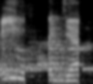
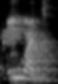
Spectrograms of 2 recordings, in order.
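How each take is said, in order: First: The word ends with a long vowel sound. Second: The word ends with a bare consonant sound. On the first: The speaker calls it right. "Harusnya seperti itu" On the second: The speaker calls it wrong. "bukan qayyim atau iwaj. Salah"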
